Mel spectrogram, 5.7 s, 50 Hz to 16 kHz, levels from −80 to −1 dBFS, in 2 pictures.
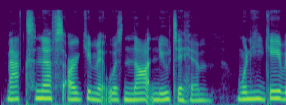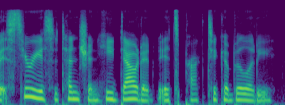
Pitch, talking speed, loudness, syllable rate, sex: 190 Hz, 180 wpm, -19 LUFS, 5.7 syllables/s, female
